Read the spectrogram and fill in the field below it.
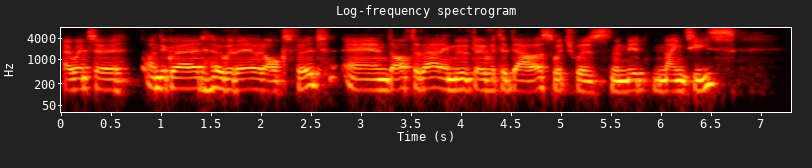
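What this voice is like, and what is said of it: English accent, not Texan. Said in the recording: “you might be able to tell I don't have an accent from Texas. So I grew up in England.”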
